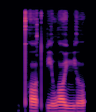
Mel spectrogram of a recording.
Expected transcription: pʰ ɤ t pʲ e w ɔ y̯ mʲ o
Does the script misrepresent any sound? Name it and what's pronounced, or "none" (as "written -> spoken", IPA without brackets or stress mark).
ɤ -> ɔ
